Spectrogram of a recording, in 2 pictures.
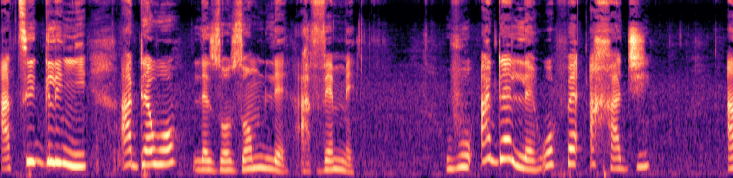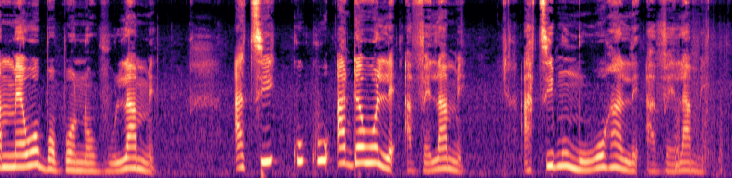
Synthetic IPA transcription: a˨t̪i˦ɡli˦ɲĩ˦a˨ɖɛ˦wo˦ | lɛ˨zɔ˨zɔ˨˦mlɛ˨a̰˨vɛ˨˦mɛ̃˨ | βu˨a˨ɖɛ˦lɛ˨wo˦ɸɛ˦a˦xa˨d͡ʑi˦ | a˨mɛ̃˨wo˦bɔ˨bɔ˨nɔ̃˨βu˨la˦mɛ̃˨ | a˨t̪i˦ | ku˦ku˦a˨ɖɛ˦wo˦lɛ˨a˨vɛ˨la˦mɛ̰̃˨ | a̰˨t̪i˦mũ˦mũ˨wo˦ɦã˦lɛ˨a˨vɛ˨la˦mɛ̰̃˨

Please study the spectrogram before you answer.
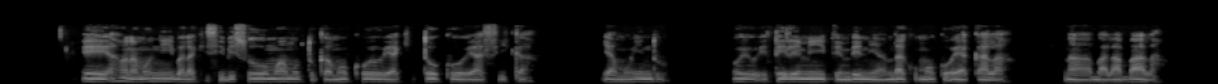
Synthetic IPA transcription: e˨a̰˦wa˦na˨mɔ˦ni˦ba˨la˨ki̥˦si˦bi˦so˦mwa˦mo˨tu˨ka˨mɔ˦kʰɔ˦ja˨ki̥˨tɔ˦kʰɔ˨ja˨si˨ka˨ | ja˨mo˨i˦ndu˦ | o˦jo˦ʔe˨tɛ˦lɛ˦mi˦pɛ˨mbɛ˦ni˨ja˨nda˦kʰo˨mɔ˦kɔ̰˦ja˨ka˨la˨ | na˨ba˨la˨ba˦la˨

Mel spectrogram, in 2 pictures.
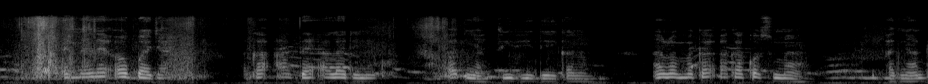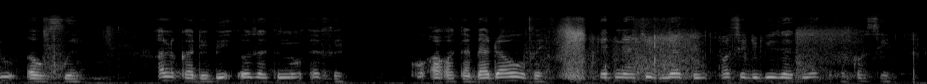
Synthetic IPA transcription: ɛ˨mɛ̃˨lɛ˦ʔɔ˦ɡ͡ba˨d͡ʒa˦ | a˨ka˦ʔa˨t̪ɛ˦ʔa̰˨la˦ɖe˨nũ˦ko̥˦a˦t̪ɲ˨ã˨t̪u˦i˦vi˦e˨˦d̪e˦˨ka˦nã˨m˨ | a˨lɔ˨˦˨mẽ˨˦ka˦ʔa˦ka˦kɔ˦su˦mẽ˨a˨ | a˨d̪ɲ˨ã˨ɖu˦a˨vu˨e˨ | a˦lo˦ka˨ɖe˨be˦o˦za˦t̪u˦nõ˦ʔe˦fɛ˨ | ko˦ʔa̰˨ʔɔ̰˨t̪a˨bi˦a˦do˦a˦wo˦vɛ˨e˦dñ˦a˨t͡ʃi˦vi˨lɛ˦t̪o˦ɔ˦si˦ɖu˦bi˦za˦t̪i˦nõ˦fe˨kɛ˨kɔ˦sɪ˨

